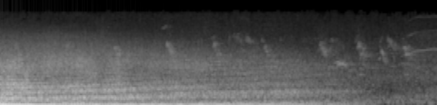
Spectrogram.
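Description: Small birds chirping in short, sharp calls over a low rumbling noise that steadily fades away, leaving only the birdsong near the end.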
